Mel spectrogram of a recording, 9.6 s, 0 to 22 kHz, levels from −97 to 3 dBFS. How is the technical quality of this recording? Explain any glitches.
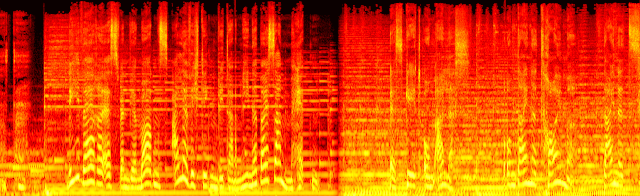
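The recording has one recurring glitch, overlapping chunks, heard twice. At 3.53 s and again at 7.58 s, about 48 ms of audio plays a second time. The audio was cut into 4 s chunks, and each chunk begins slightly before the previous one ended, so that sliver is repeated. It sounds like a brief stutter or click. On a waveform the repeated 48 ms segment shows a copy with a step at each join, and on a spectrogram a thin vertical line appears at each join.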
